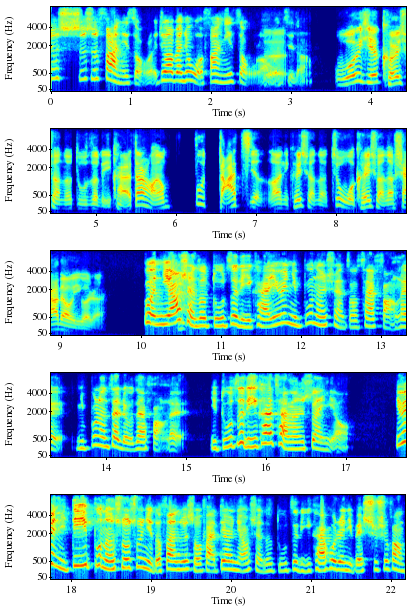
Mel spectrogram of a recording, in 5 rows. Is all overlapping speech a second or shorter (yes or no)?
yes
